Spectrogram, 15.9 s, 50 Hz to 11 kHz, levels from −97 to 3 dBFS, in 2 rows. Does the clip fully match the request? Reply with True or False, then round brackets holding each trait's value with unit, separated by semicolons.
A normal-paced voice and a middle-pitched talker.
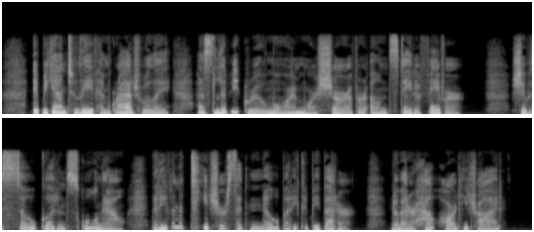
False (155 wpm; 210 Hz)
